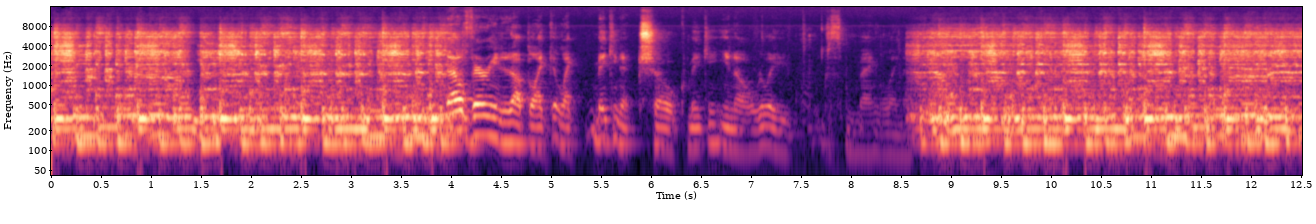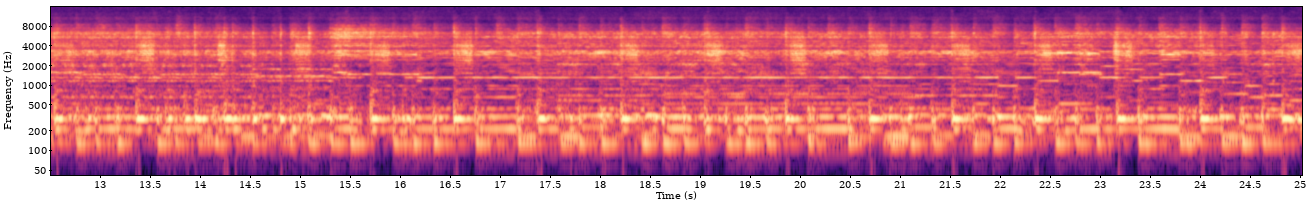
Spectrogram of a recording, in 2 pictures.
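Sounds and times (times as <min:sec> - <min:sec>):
throbbing bass line: 0:00.0 - 0:04.2, 0:08.5 - 0:25.0
organ through rotating speaker: 0:00.0 - 0:04.4, 0:08.5 - 0:25.0.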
